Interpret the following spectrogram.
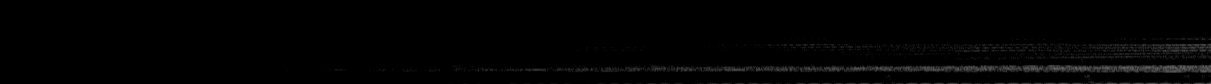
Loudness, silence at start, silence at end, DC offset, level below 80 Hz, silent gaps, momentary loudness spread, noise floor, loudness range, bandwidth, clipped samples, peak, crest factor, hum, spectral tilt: -53 LUFS; 3.1 s; 0 s; under 0.1%; -80 dBFS; none; 17 LU; under -90 dBFS; 16 LU; 4.2 kHz; under 0.1%; -34 dBFS; 20 dB; none; 0.5 dB/octave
